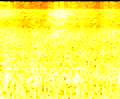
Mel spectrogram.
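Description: Steady rumble and rattle of the Jaffer Express, hauled by a Chinese locomotive, rolling toward Gujranwala railway station, heard from aboard as a continuous close drone.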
